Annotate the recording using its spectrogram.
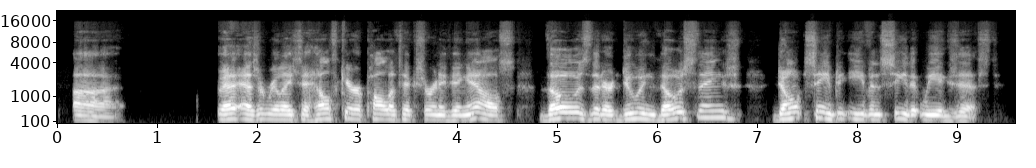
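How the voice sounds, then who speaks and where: On a very clean recording with a silent background, a man with a plain, everyday voice and a fairly high pitch talks at a moderate pace with ordinary pitch variation. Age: 60s. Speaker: podcast host. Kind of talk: casual conversation. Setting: having coffee with a friend.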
